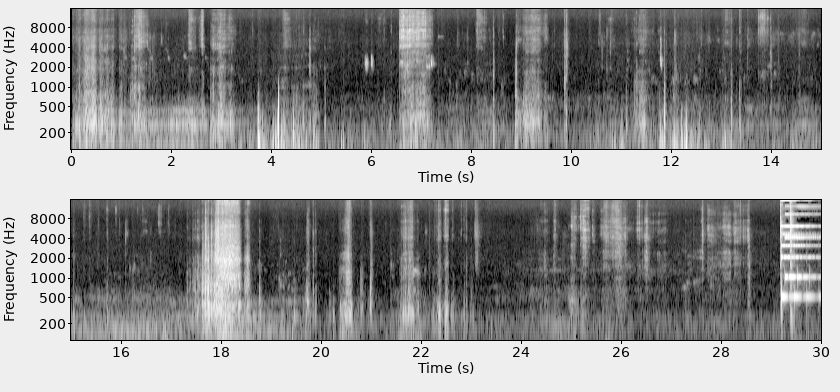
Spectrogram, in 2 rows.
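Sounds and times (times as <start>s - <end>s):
loud pitched ringing tone: 29.2s - 30.0s.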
